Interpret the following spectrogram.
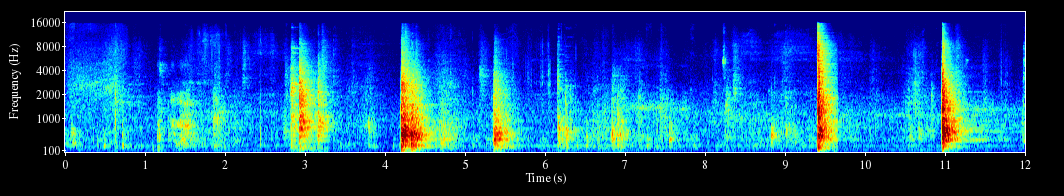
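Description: A DeWalt thickness planer being lifted and set down onto a metal miter saw stand, then shifted into place: a handful of separate knocks and clunks, the loudest about four seconds in, with two sharp knocks near the end.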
